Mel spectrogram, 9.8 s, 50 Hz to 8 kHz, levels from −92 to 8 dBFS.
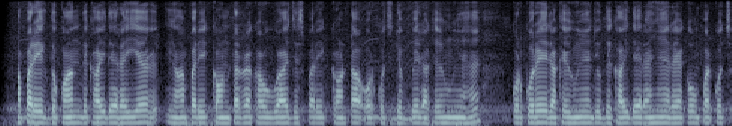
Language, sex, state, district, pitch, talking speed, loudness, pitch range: Hindi, male, Chhattisgarh, Raigarh, 130 Hz, 220 wpm, -23 LUFS, 130-135 Hz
